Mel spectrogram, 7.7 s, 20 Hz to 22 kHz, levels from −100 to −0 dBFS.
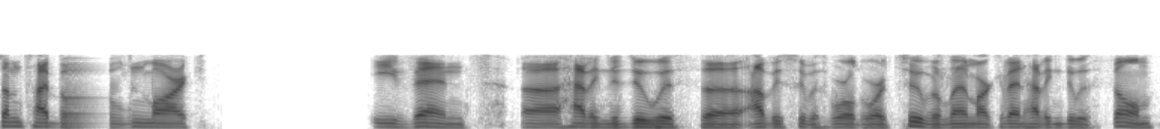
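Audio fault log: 0.44–0.74 s, call audio freeze: The sound stops advancing for about 0.28 s. Instead of silence, the last moment before the stall is stretched into a fading buzz that stays within the narrow band below 4 kHz that this G.711 call path carries. The likely cause is packets held up in transit, which let the jitter buffer run dry so the receiver had to improvise a fill. When the audio resumes it continues exactly where it left off, so nothing is lost, but the delay grows by roughly 0.28 s.
0.86–0.89 s, skip ahead: Playback lurches forward across a join of only a few milliseconds. About a fifth of a second of speech is gone, and the sound on either side is butted almost directly together. Audio was dropped while later packets were already queued, either lost on the way or discarded by an overfull jitter buffer. That cuts back the extra delay built up by the freeze just before.
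1.39–3.52 s, jitter buffer slow-down: For just over two seconds the speech runs at about 92% of its normal rate with no change in pitch. Vowels and pauses sound drawn out. The receiver was rebuilding its reserve by repeating single pitch periods and bits of pause many times in a row, adding roughly 0.17 s of material in total.
6.45–7.74 s, jitter buffer speed-up: The final stretch runs about 9% fast at unchanged pitch, giving a slightly hurried delivery to the end. The buffer was holding more audio than its target, so the receiver trimmed short slices of one or a few pitch periods again and again. That removed on the order of 0.15 s and pulled the latency back down.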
